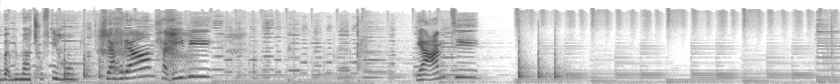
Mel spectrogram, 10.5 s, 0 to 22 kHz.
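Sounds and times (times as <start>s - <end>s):
speech: 0.0s - 3.0s, 5.2s - 6.6s
knocking on a door: 0.8s - 1.6s, 6.5s - 7.2s.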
